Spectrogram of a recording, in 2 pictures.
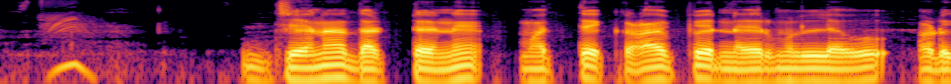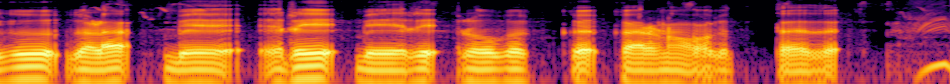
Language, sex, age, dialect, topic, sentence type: Kannada, male, 31-35, Central, agriculture, statement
